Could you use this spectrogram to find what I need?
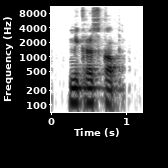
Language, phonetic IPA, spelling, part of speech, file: Ukrainian, [mʲikrɔˈskɔp], мікроскоп, noun, LL-Q8798 (ukr)-мікроскоп.wav
- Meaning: microscope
